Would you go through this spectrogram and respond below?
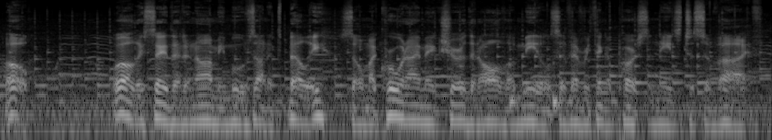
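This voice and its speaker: A man's voice: low-pitched, steady tone, a little fast, loud music behind the voice, natural voice. A man in an audio drama playing a proud, matter-of-fact army cook sergeant giving an interview. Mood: earnest.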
